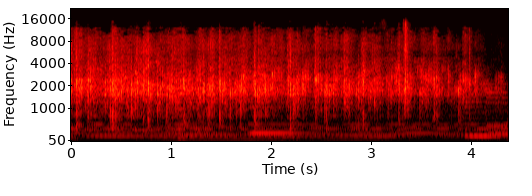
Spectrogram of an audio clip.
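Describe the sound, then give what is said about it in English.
A church audience claps steadily for several seconds after a sermon, a dense, continuous patter of many hands, with sustained keyboard or organ tones humming underneath. No one speaks. “Let's give the Lord a round of applause.”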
